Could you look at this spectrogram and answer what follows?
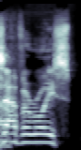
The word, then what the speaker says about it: Averroes: Is that Averroes? Yes. Am I saying that right? – Yeah.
